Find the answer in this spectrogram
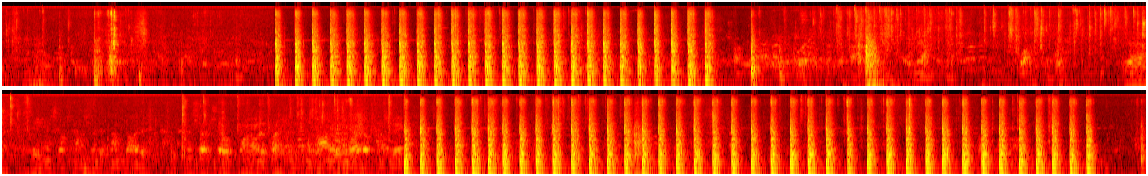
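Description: A small hammer tapping steel track pins through model railway track into a cork underlay: two long runs of light, quick, even taps, about six a second, one starting a few seconds in and one filling the last third.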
